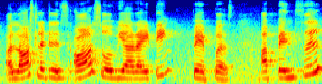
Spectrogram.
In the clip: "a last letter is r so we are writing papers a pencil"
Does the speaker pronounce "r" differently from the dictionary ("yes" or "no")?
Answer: yes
